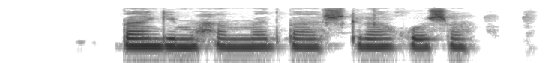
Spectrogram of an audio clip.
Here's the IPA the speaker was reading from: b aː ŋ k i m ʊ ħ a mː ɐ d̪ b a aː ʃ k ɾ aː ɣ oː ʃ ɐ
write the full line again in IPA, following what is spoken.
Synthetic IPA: b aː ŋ ɡ i m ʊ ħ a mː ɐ d̪ b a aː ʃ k ɾ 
